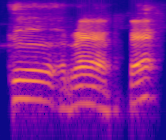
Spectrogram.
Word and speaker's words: kerepek: Kerepek ubi. Kerepek means 3-syllable word.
